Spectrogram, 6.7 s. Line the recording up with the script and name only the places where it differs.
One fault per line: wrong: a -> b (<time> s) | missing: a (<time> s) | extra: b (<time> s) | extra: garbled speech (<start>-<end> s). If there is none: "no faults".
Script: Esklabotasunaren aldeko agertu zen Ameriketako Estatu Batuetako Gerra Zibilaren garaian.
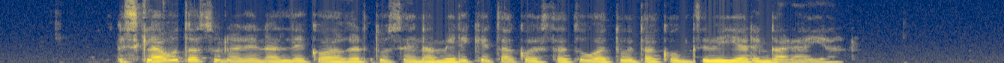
missing: Gerra (4.6 s)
